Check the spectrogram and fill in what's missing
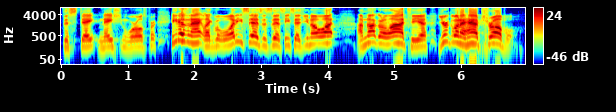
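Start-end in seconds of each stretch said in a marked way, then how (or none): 3.7-6.8 loud, frank heads-up; blunt warning. Acted. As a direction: give it to them straight and loud. God voiced giving hard truth.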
